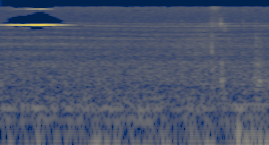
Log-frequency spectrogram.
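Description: A brief, steady, very high-pitched squeal, about half a second long at the very start, then quiet background.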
